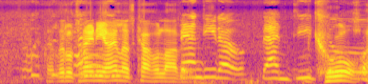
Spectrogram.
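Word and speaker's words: Kahoʻolawe: It's a hard name to pronounce. Kaholave.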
